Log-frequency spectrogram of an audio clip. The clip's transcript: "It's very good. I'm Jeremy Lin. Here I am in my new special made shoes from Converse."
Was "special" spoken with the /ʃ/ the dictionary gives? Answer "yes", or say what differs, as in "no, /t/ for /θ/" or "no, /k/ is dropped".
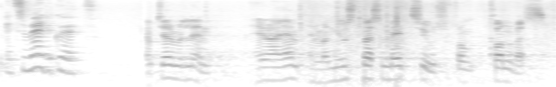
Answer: no, /s/ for /ʃ/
